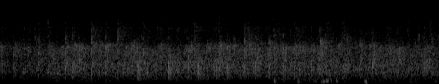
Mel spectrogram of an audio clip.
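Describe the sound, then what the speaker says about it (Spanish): A church congregation claps together at a Spanish-language worship service, a dense, steady wash of applause that goes on the whole time with no talk over it. "Dele palmas al Señor, por favor."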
